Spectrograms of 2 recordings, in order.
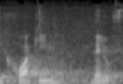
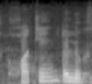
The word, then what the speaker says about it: Joaquin De Luz: Okay, in Spanish, the right way and the real ways, it will be Joaquin De Luz. Joaquin De Luz. Yeah, it's very important to have the lisp and the Absolutely, that's and very...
